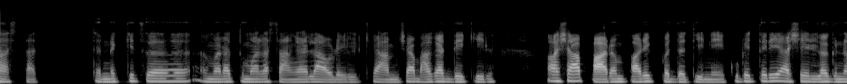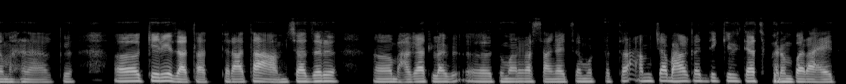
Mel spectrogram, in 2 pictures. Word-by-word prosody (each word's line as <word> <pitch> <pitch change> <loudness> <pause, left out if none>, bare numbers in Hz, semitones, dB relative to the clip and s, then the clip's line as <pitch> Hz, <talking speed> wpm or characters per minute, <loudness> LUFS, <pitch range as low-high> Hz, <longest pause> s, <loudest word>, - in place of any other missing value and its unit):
असतात. 120 -3 -4 0.6
तर - - -2
नक्कीच 130 +3 -4
अ, 135 +4 -1
मला 125 +1 0
तुम्हाला 125 0 -1
सांगायला 120 0 -3
आवडेल 110 0 -3
की - - -10
आमच्या 115 +3 -1
भागात 130 +2 +1
देखील 125 0 -3 0.6
अशा 155 +1 +5
पारंपरिक 130 +2 +4
पद्धतीने 115 -2 -3
कुठेतरी 145 +2 -1
असे 135 +1 0
लग्न 130 -1 +1
म्हणा 115 -1 -4 0.7
अ, 150 +1 +4
केले 165 -1 +6
जातात. 115 -2 +3 0.2
तर 125 - -2
आता 120 +4 +3
आमचा 120 +4 +1
जर 145 +2 +3 0.5
अ, 130 0 0
भागातला 130 +3 +1
अ, 135 0 -3
तुम्हाला 130 0 0
सांगायचं 125 +1 -2
म्हटलं 135 0 -5
तर, 155 - +1
आमच्या 160 +2 0
भागात 150 +2 +2
देखील 155 0 -2
त्याच 150 -2 +3
परंपरा 130 -1 +3
आहेत. 115 0 +1
130 Hz, 140 wpm, -27 LUFS, 120-140 Hz, 0.7 s, केले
